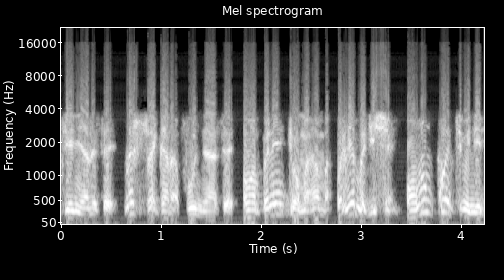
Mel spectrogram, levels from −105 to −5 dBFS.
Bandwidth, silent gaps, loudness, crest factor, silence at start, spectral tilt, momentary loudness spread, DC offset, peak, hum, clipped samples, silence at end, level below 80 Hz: 16 kHz; none; -7 LUFS; 8 dB; 0 s; -4 dB/octave; 2 LU; under 0.1%; 0 dBFS; none; 3%; 0 s; -42 dBFS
